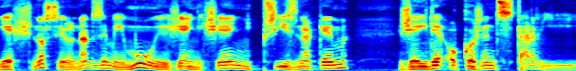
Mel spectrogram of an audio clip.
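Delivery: ordinary delivery, nothing marked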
